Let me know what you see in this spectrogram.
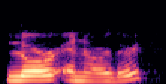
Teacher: we had an intrusive r after law and before and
